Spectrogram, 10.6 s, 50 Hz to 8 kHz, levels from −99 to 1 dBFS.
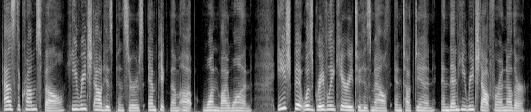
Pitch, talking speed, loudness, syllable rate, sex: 215 Hz, 190 wpm, -19 LUFS, 4.8 syllables/s, female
